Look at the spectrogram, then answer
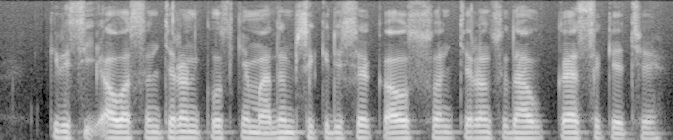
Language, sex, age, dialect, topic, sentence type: Maithili, male, 36-40, Southern/Standard, agriculture, statement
